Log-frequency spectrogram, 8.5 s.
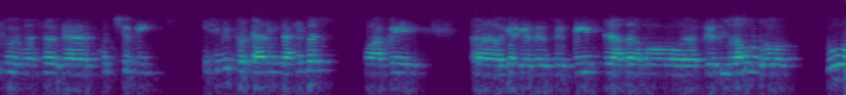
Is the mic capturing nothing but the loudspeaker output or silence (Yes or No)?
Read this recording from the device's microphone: No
